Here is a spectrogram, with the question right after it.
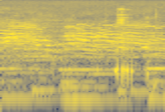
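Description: Cats in a Minecraft cat farm meow in overlapping bursts, several short calls close together over a steady low game background, with no talking.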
